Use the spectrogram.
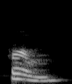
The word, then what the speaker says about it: firm: have R here and the letter before R is I so when you say it it goes like this firm okay it has the u sound in it and lastly popular so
